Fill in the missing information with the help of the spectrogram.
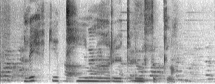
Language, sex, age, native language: Icelandic, female, 8, Icelandic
